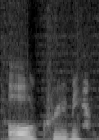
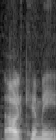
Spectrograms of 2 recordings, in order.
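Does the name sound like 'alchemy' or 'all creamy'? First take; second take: all creamy; alchemy. First: The name sounds like the words all creamy. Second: The name sounds like the word alchemy. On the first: The speaker calls it right. "It's all creamy" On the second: The speaker calls it wrong. "It's not like alchemy"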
